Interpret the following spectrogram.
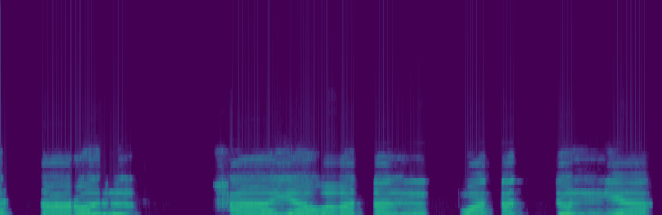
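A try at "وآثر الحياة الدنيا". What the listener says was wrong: Baik, wa atharal hayatad dunya. Waw itu yang di atas wawunya itu tidak ini ya, tidak dibaca, tapi dia sebagai alif, sebagai huruf alif untuk huruf ya-nya.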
